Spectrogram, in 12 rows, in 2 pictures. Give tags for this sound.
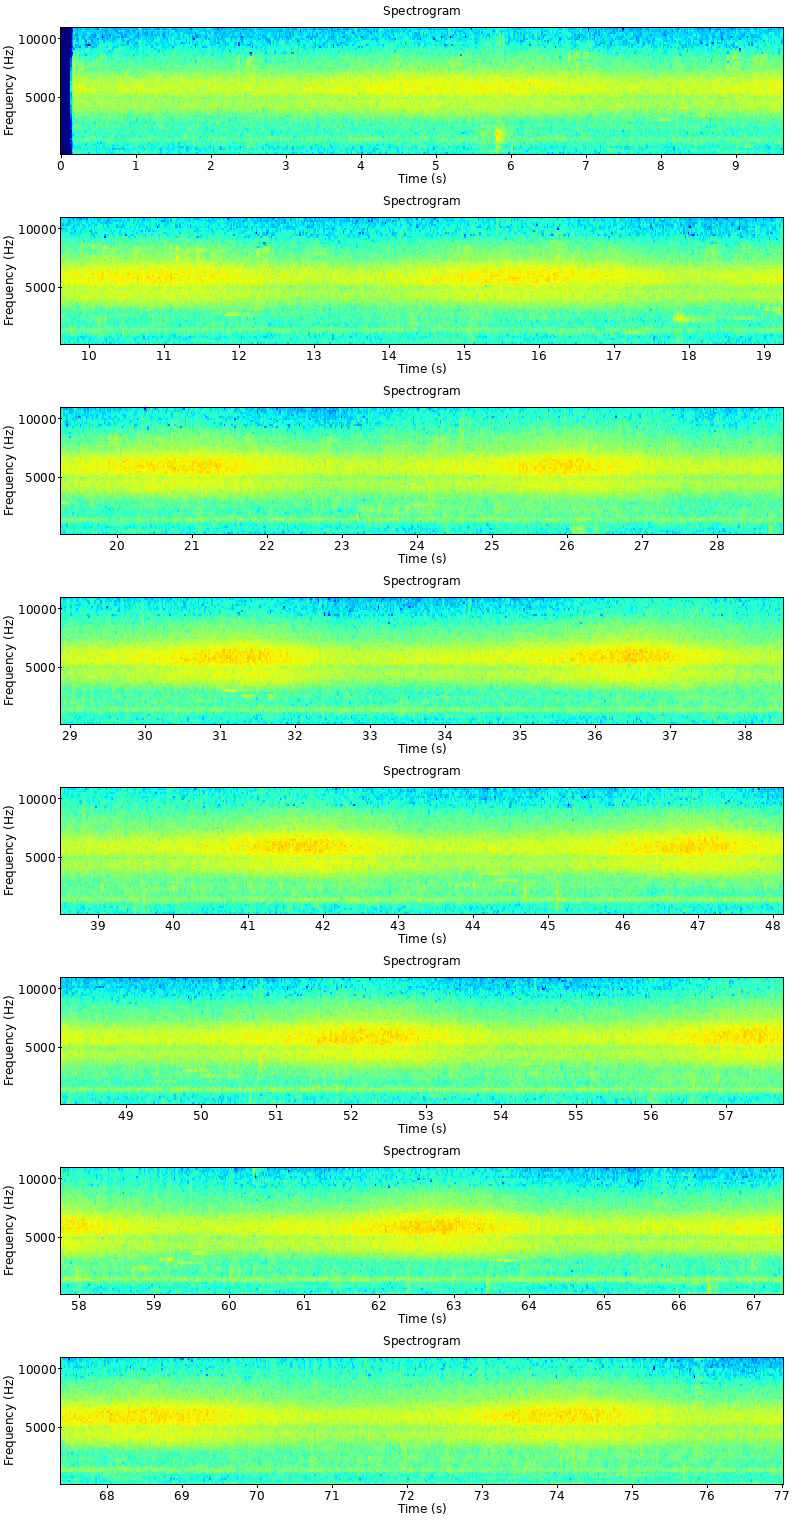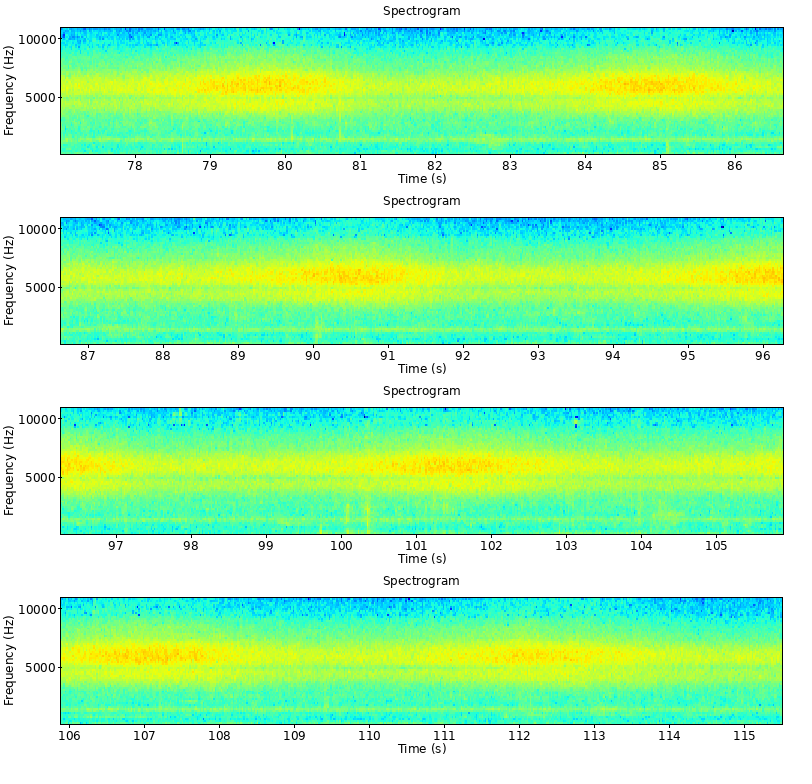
17-year; Brood-V; Hocking-County; Hocking-Hills; Hocking-Hills-State-Park; Logan-Ohio; Ohio; cicada; cicadas; magicicada; song

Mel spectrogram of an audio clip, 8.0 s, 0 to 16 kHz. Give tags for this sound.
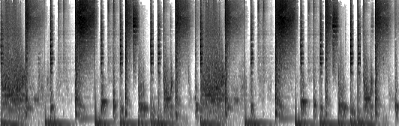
minimal; experimental; drumloop; 120bpm; loop

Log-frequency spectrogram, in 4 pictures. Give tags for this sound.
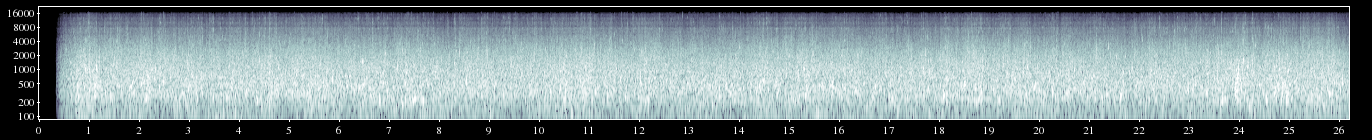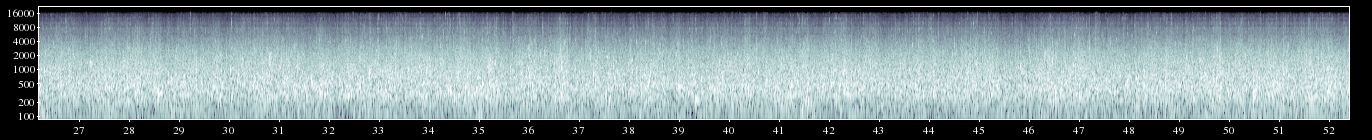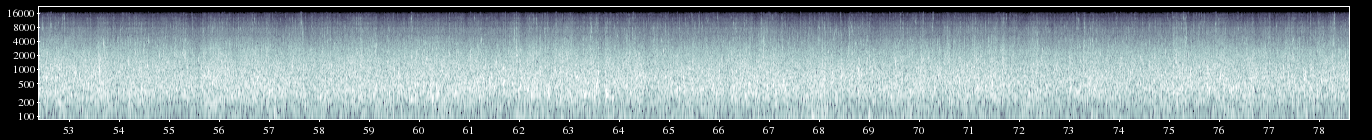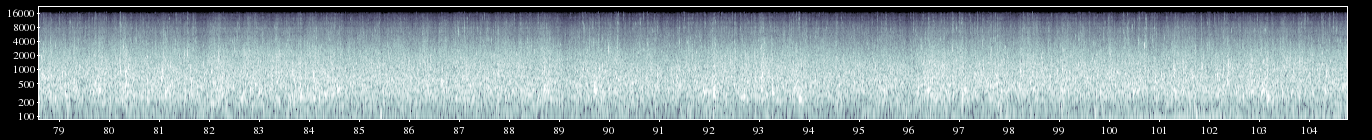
close; rapids; river; rushing; smooth

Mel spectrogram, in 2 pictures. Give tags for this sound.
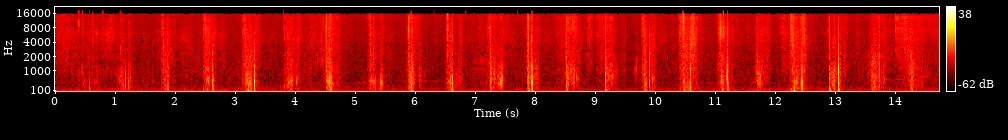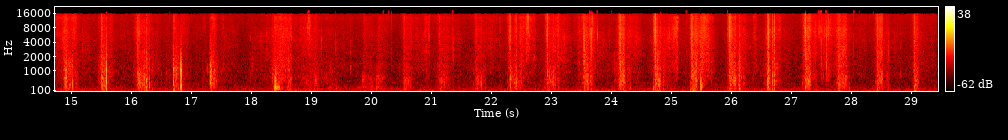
boot; walking; footsteps; feet; winter; steps; footstep; snow; step; cold; walk; boots; shoe; foot; shoes

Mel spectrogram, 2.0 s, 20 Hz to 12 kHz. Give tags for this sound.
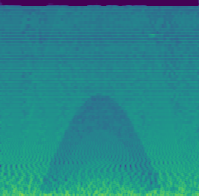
stereo; audio-paint; wow; dare-26; zing; synth; image-to-sound; sci-fi

